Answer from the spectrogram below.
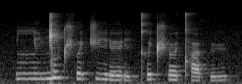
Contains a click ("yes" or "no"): yes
